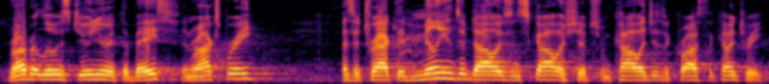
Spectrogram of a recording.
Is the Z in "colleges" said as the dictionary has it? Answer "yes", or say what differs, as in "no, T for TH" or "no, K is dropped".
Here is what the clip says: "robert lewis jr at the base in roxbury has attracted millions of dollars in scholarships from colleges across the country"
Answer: yes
